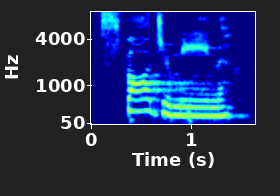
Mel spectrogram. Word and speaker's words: spodumene: Your word is spodumene. Could I have all the information? Spodumene, this is the only pronunciation.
